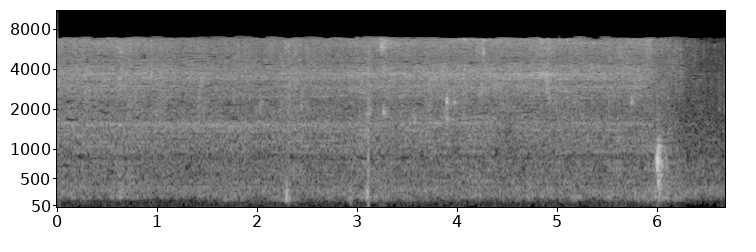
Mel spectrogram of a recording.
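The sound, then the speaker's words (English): Running tap water at a sink as hands are rinsed while seasoning chicken with garlic powder and salt: a faint, steady hiss with a small clack near the end before the flow stops. “going to rinse our hands really quick.”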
